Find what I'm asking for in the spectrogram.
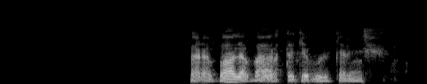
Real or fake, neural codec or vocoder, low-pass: fake; vocoder, 22.05 kHz, 80 mel bands, HiFi-GAN; 5.4 kHz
